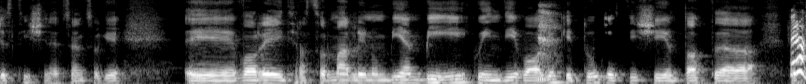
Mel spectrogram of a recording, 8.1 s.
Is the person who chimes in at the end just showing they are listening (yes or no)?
no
